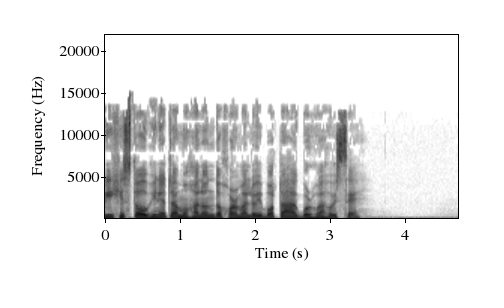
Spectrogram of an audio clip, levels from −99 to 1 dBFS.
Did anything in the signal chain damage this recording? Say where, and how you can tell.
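Yes, at the codec stage: the speech is dull and granular throughout, empty above 15.1 kHz, with a gurgling flicker a plain low-pass lacks, likely MP2 compression starving its upper sub-bands.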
